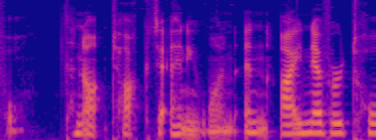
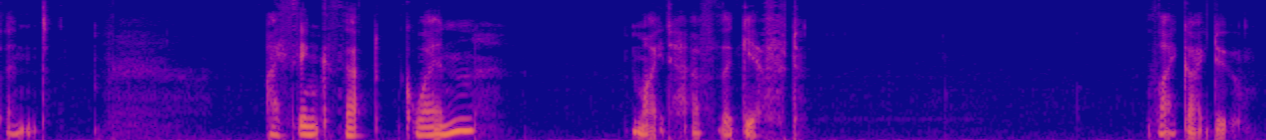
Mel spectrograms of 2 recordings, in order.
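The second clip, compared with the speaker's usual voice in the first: put-on hushed voice, quieter; 6 dB quieter than usual. Quoting a woman who talks to her about magic, retelling a hushed remark. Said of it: "in a, a hushed voice".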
